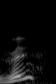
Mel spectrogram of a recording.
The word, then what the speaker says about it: Whroo: It's definitely worth the effort to come out to Rue. That's spelled W HR O.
